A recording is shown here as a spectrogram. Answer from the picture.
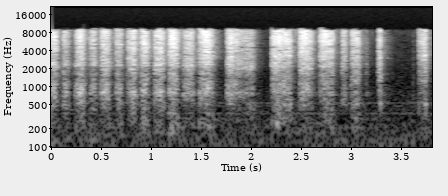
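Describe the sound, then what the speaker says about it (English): A coated Gessobord panel with a cold press ground is sanded along its edges by hand, giving a steady run of rapid, close-up abrasive strokes in quick rhythm with brief pauses. "And it sands off the edge pretty easily."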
